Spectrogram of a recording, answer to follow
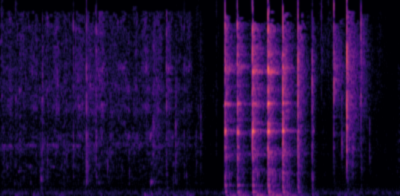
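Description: Wire whisk beating eggs and chopped greens in a glass bowl: a quick run of clicks of wire against glass starting about halfway through and lasting about a second. It is faint before that.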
